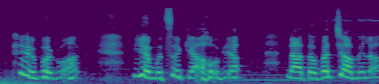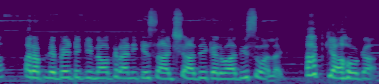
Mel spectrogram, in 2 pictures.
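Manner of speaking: acted wail of regret and dismay; distraught mother-in-law. Mother realising she was fooled, distraught.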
